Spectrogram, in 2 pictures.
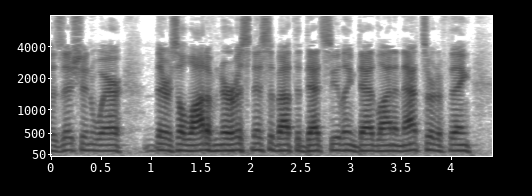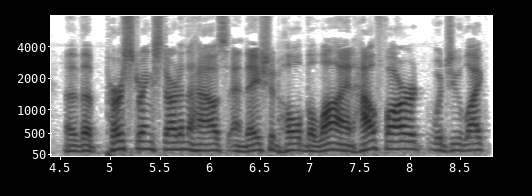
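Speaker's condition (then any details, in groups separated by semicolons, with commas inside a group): No condition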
